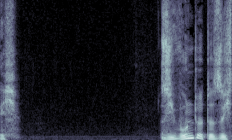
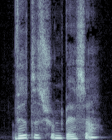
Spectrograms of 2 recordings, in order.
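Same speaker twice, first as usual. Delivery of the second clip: hohe, fürsorgliche Hasenfrage; besorgter Hase; 13 semitones higher than usual. A narrator's reading. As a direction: sanft und besorgt nachfragen. (der Hase fragt die verletzte Eidechse, hoch und fürsorglich)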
